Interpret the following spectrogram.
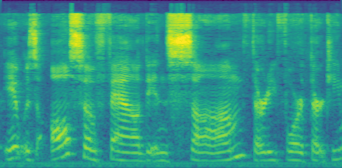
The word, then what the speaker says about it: Psalm: If you remember, it was also found in Psalm 34:13. Remember, that P is silent.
